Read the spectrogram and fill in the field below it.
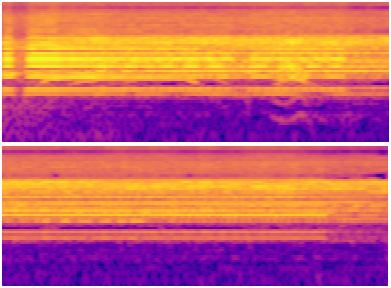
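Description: Many audience horns at a live talk blare together in a loud, sustained chorus of overlapping tones, swelling and slowly easing off, with a brief voice cutting in midway.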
